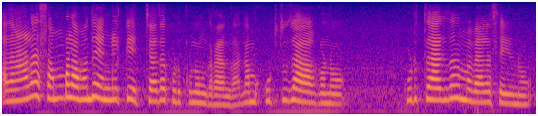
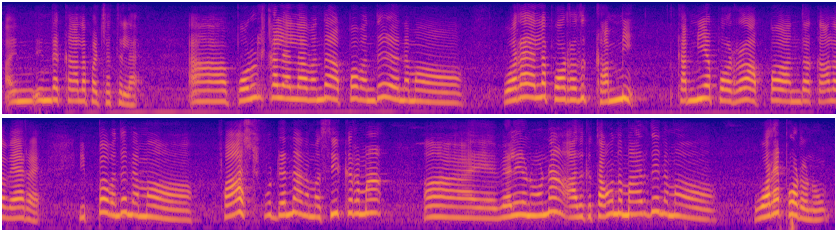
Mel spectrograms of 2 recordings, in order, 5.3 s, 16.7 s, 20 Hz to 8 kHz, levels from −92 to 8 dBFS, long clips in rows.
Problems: none marked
